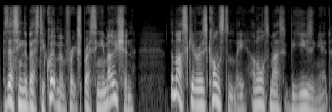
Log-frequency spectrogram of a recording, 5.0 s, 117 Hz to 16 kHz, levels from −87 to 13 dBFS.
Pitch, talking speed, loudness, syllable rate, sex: 150 Hz, 180 wpm, -20 LUFS, 7.7 syllables/s, male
